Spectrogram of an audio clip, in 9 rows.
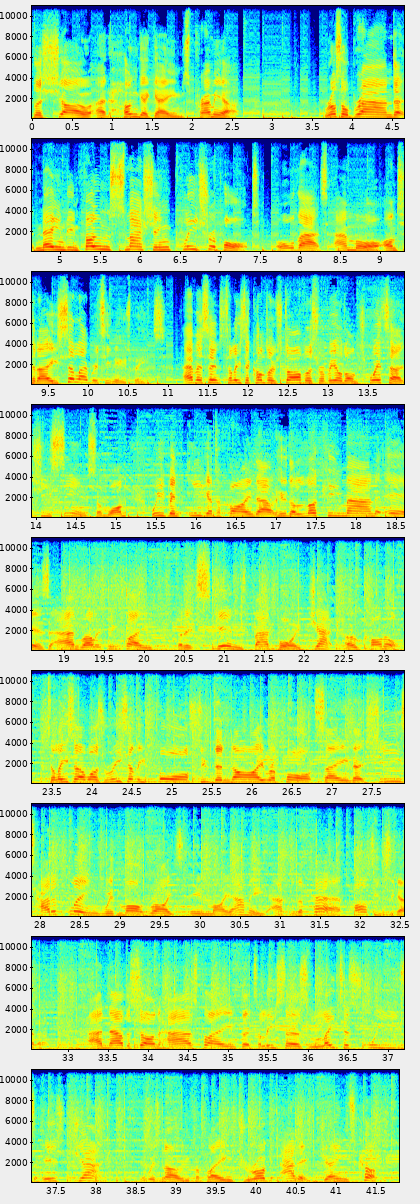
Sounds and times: Speech: 0:00.0 - 0:02.6, 0:03.6 - 0:41.6
Music: 0:00.0 - 0:41.7.

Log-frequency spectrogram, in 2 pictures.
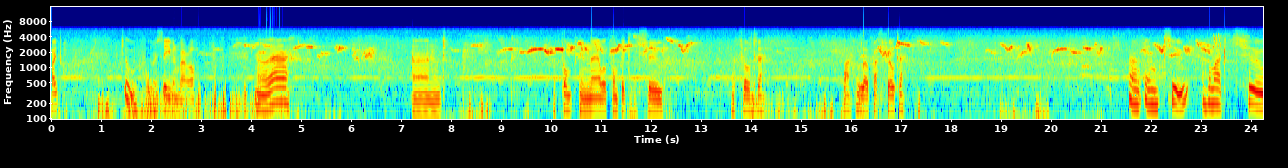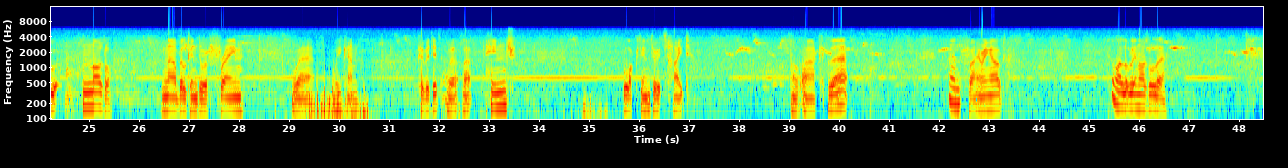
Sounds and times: Outside, rural or natural: 0:00.0 - 0:48.4
Speech: 0:01.4 - 0:02.9, 0:04.1 - 0:04.8, 0:07.2 - 0:07.9, 0:10.0 - 0:12.3, 0:13.6 - 0:14.3, 0:15.7 - 0:17.1, 0:20.6 - 0:25.5, 0:26.4 - 0:28.1, 0:29.0 - 0:30.4, 0:31.6 - 0:33.5, 0:35.7 - 0:37.1, 0:39.0 - 0:40.2, 0:42.2 - 0:43.4, 0:45.4 - 0:46.6.

